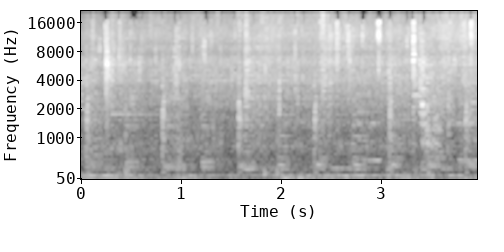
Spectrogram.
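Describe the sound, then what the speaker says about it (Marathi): Mini flower-shaped samosas fry in hot oil, giving a steady close crackling sizzle with bubbling pops throughout and no voices. "तर आपण यांना काढून घेऊया आणि दुसरी बॅच तळायला टाकूया"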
